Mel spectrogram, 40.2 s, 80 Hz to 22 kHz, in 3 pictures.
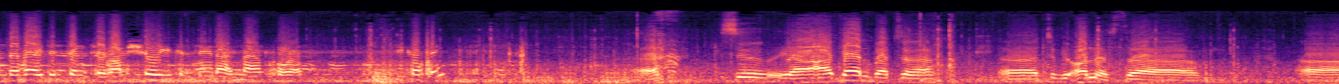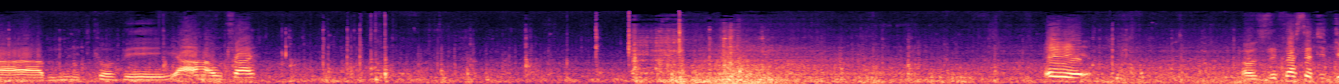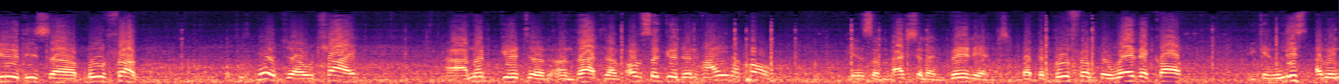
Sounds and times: Speech: 0:00.0 - 0:05.2, 0:06.3 - 0:09.4, 0:10.0 - 0:12.0, 0:13.0 - 0:16.0, 0:23.8 - 0:24.4, 0:25.8 - 0:28.2, 0:29.2 - 0:30.4, 0:31.2 - 0:34.5, 0:35.3 - 0:38.6, 0:39.3 - 0:40.1.

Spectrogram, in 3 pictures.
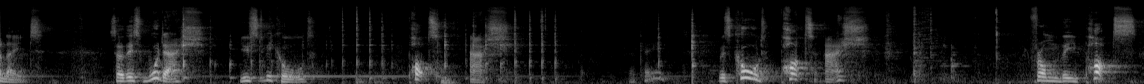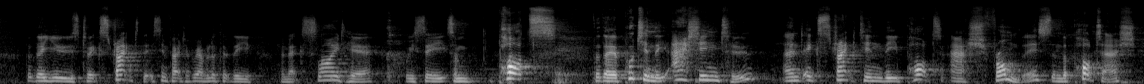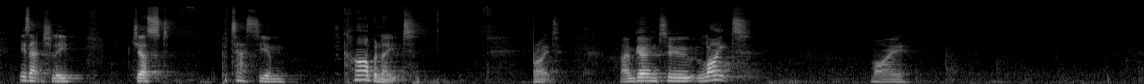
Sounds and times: Speech: 0:00.0 - 0:00.5, 0:01.1 - 0:03.2, 0:04.1 - 0:05.2, 0:06.3 - 0:08.8, 0:10.3 - 0:27.2, 0:28.2 - 0:30.5, 0:31.6 - 0:32.1.

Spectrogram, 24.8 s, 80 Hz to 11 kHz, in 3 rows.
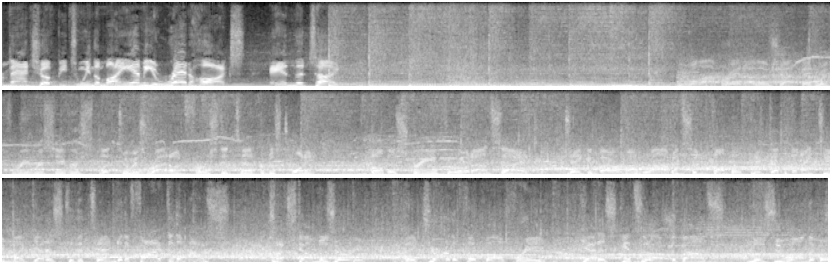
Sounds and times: Speech: 0:00.0 - 0:03.4, 0:06.8 - 0:24.8.

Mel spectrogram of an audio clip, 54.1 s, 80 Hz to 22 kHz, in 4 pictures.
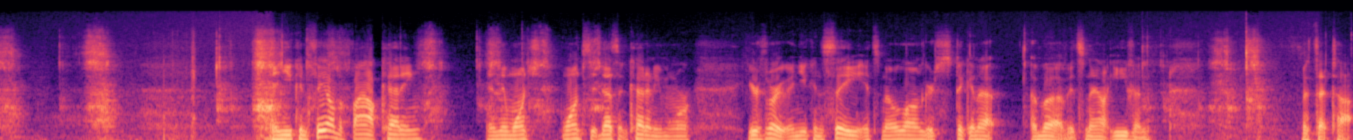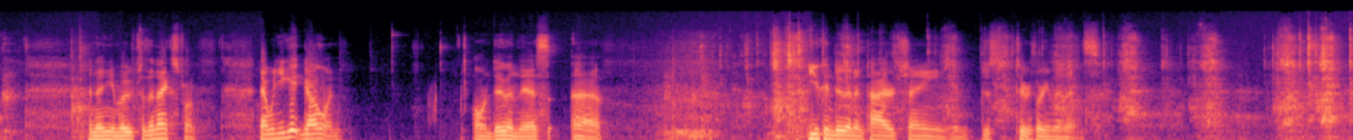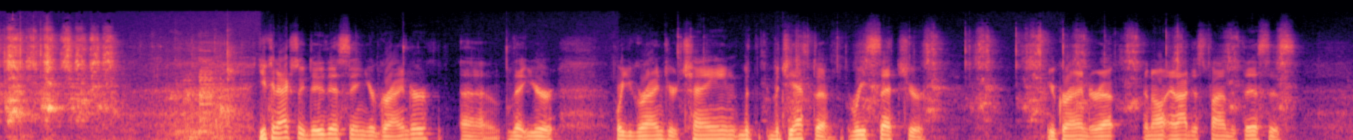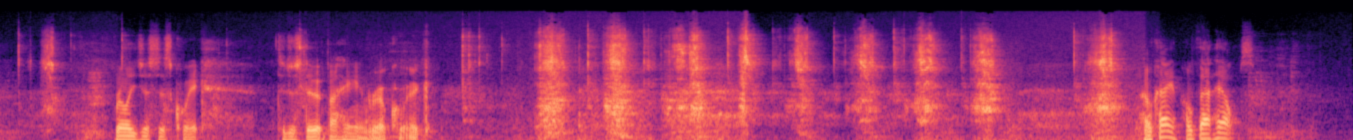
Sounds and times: Inside, small room: 0:00.0 - 0:54.1
Speech: 0:02.7 - 0:11.6, 0:13.0 - 0:13.7, 0:14.4 - 0:17.0, 0:18.2 - 0:19.6, 0:21.6 - 0:24.6, 0:29.6 - 0:36.5, 0:37.5 - 0:40.1, 0:41.8 - 0:42.8, 0:43.4 - 0:45.0, 0:52.0 - 0:53.2.

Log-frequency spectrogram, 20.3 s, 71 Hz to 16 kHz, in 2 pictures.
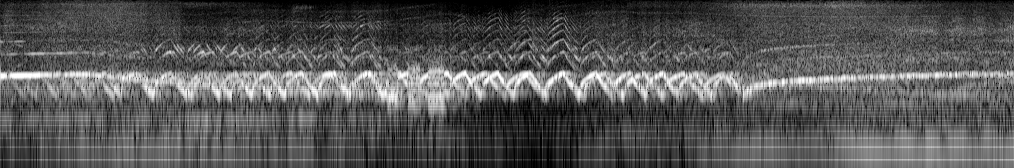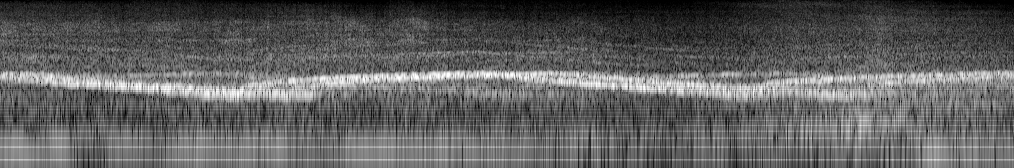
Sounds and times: Fire engine, fire truck (siren): 0:00.0 - 0:20.2.

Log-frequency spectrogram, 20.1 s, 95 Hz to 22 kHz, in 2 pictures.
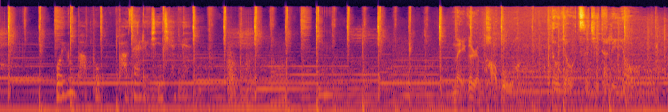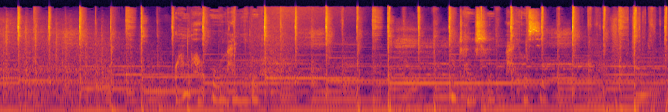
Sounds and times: Music: 0:00.0 - 0:20.0
Speech: 0:06.8 - 0:09.6.

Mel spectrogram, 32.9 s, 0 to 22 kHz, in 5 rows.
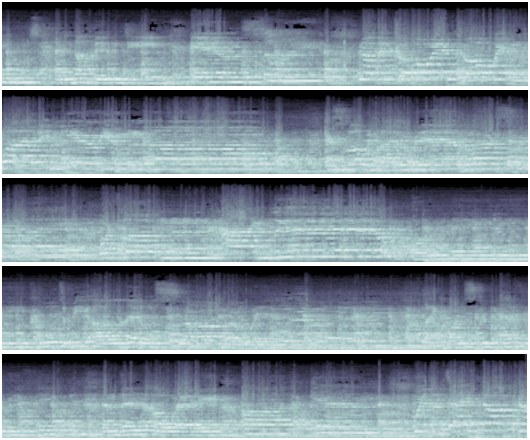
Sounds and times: Music: 0:00.0 - 0:32.8.

